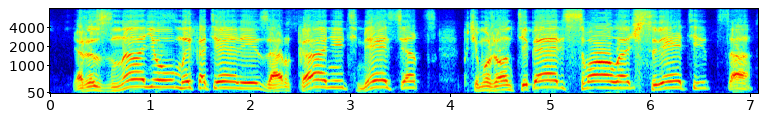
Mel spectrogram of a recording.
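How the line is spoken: Shouting from above. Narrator (Russian): он кричал с вышки

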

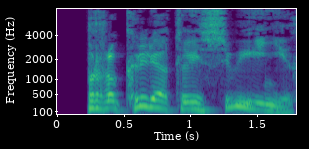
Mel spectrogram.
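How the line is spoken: Hoarse rasp. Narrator (Russian): хрипит

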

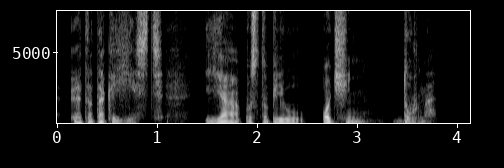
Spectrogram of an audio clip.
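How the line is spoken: Muttering. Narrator (Russian): Он пробормотал

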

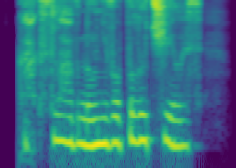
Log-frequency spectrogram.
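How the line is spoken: Whisper. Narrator (Russian): прошептала она

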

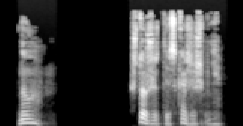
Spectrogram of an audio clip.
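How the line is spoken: Trembling voice. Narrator (Russian): сказал Левин дрожащим голосом

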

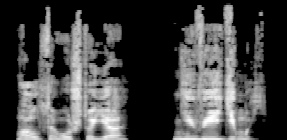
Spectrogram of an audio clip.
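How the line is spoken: Sobbing voice. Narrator (Russian): послышался рыдающий голос

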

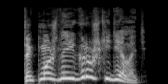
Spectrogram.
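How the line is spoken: Cheerful distant shout. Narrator (Russian): закричал с другой верхней койки веселый Руська

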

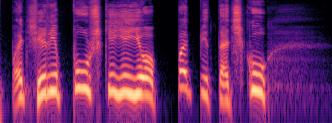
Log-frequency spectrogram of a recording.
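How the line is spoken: Squealing. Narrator (Russian): Моррис с визгом

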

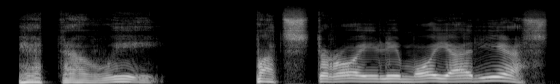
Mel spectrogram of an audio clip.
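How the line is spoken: Confused mutter. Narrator (Russian): растерянно бормотал Роншероль

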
